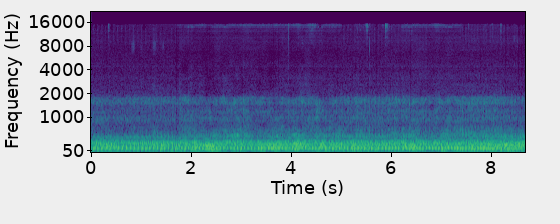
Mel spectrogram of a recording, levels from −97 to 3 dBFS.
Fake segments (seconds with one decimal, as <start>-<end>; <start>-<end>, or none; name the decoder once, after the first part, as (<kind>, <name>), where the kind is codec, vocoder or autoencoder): 1.7-5.0 (codec, DAC); 6.2-7.4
